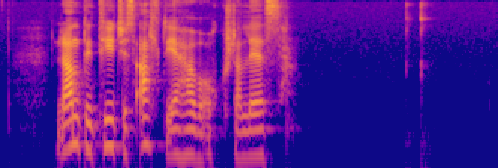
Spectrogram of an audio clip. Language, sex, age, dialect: Faroese, female, 15-35, Suðurstreymoy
